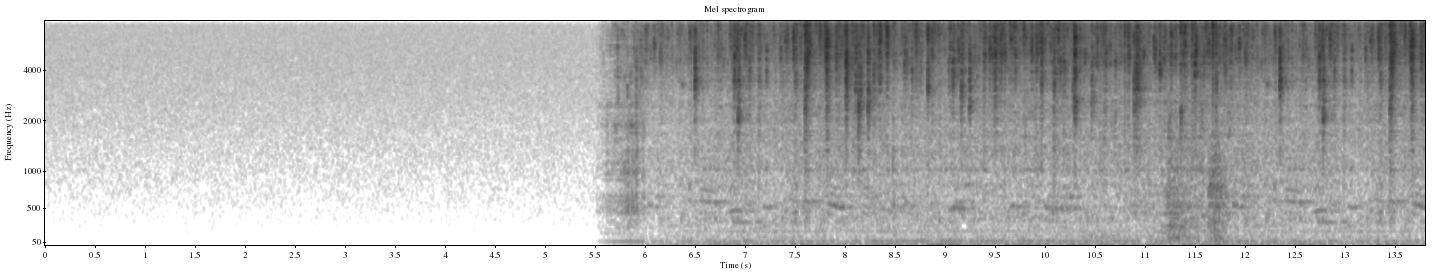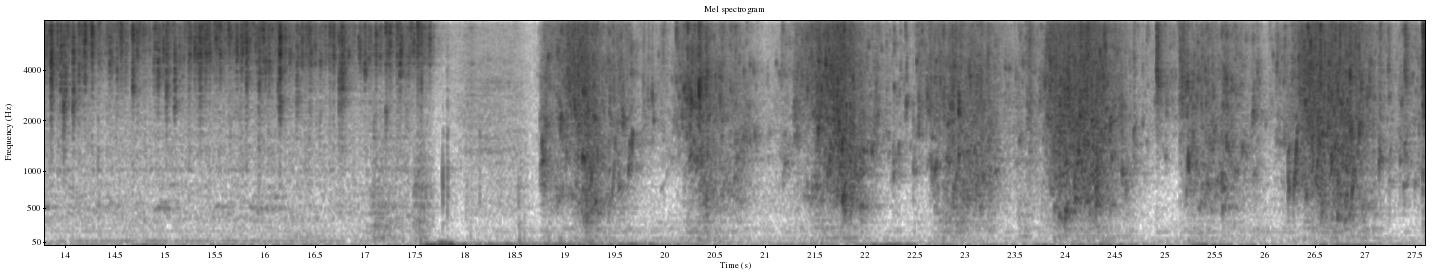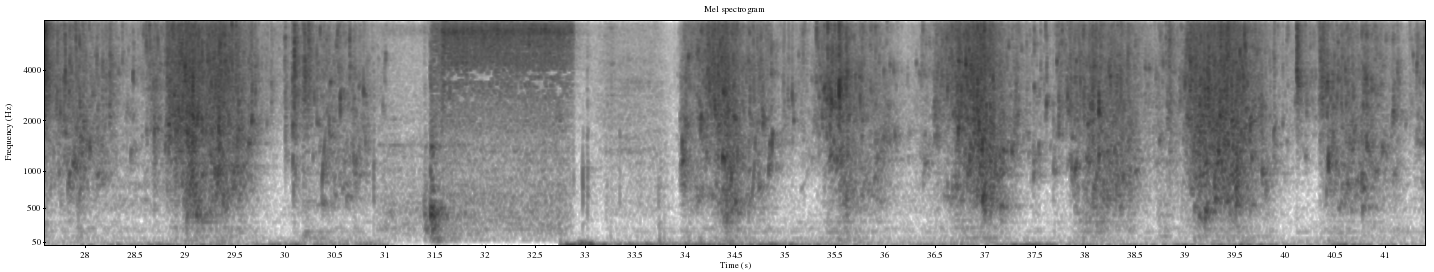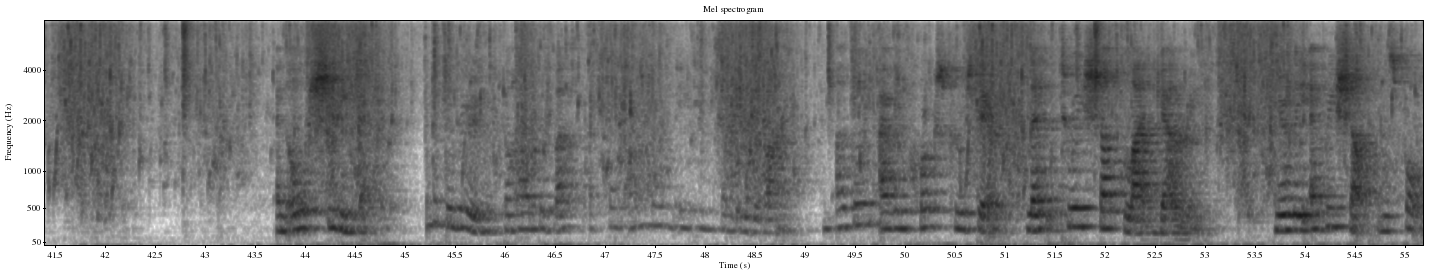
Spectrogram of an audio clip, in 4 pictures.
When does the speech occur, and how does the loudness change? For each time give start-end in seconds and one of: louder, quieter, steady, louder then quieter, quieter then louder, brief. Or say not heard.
43.7-55.1 quieter then louder.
